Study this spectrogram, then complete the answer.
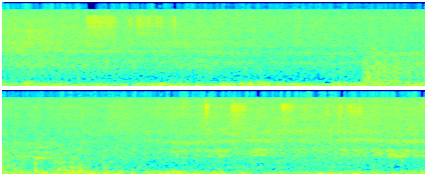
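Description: A thunderstorm in the video game Will Follow The Light, with steady rain and rolling low thunder rumbling throughout, building in a louder surge midway and continuing close and dense to the end.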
